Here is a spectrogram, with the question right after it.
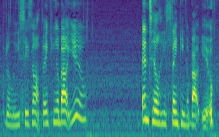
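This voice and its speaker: A woman reading a visual novel aloud as a let's play host, moving between dramatic narration and casual, expressive reactions. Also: medium pitch, slight background noise. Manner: expressive, exclamatory asides with laughter between measured reading.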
